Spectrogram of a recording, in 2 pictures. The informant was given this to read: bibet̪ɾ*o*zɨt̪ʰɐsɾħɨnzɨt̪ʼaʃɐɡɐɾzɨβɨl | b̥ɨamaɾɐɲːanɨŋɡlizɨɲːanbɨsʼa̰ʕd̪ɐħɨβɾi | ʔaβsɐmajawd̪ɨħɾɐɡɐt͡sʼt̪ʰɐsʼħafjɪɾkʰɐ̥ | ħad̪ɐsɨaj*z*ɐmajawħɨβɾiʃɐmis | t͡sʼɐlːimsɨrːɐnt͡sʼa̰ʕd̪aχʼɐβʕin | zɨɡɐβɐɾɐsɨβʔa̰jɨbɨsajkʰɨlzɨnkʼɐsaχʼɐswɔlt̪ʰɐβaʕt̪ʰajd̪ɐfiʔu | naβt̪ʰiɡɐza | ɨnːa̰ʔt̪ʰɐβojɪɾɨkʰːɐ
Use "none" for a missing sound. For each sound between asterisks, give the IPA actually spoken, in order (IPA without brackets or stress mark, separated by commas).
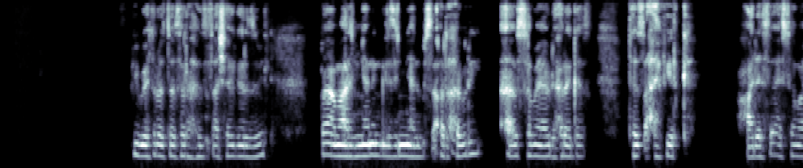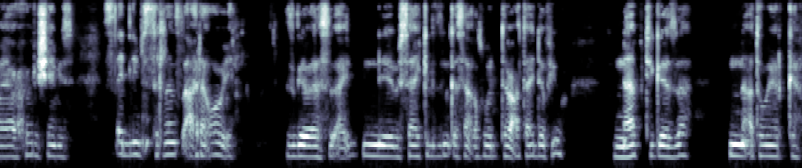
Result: o, s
